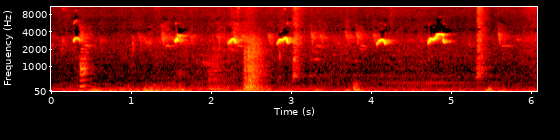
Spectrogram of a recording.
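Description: Young birds of prey calling with short, high chirps, about six spread across a few seconds, each a quick note that rises and falls. A few faint knocks come in between, the loudest about halfway through.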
